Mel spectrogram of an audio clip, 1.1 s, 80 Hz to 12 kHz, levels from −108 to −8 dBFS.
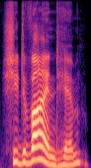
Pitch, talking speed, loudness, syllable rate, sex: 185 Hz, 155 wpm, -18 LUFS, 4.8 syllables/s, male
